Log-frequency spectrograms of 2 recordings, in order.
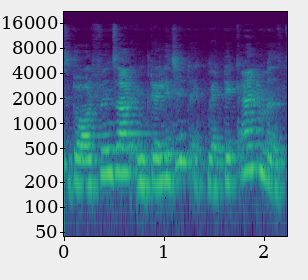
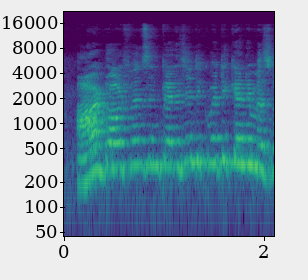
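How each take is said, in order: First: Said in the usual way. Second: Raised pitch, quick questioning read; asking a question. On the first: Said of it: "Here it is a normal sentence". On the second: Shown as a demonstration. Teacher shows the class the question form, pitched up and quick. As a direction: ask it like a real question, voice up high. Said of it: "So that becomes a question".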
